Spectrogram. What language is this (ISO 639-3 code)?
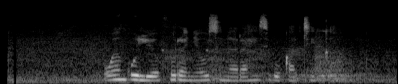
swa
